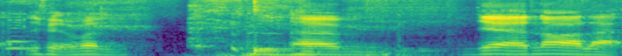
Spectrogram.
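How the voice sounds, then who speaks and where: A man with a London accent speaks at medium pitch with fairly even intonation. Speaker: podcast guest. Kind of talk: casual chat.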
